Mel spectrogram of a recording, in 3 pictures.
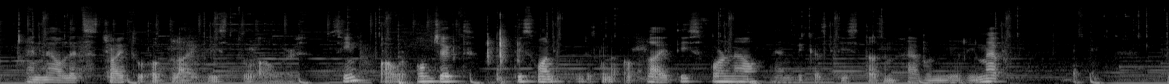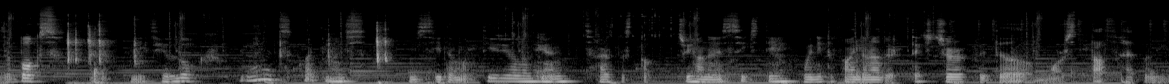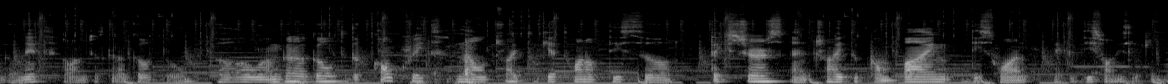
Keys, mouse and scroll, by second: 0.6 click, 3.4 click, 3.7 click, 5.0 alt+q, 5.4 middle click, 6.1 middle click, 7.1 middle click, 8.0 click, 8.7 click, 10.1 click, 11.4 click, 12.1-13.1 typing, 15.4 m, 16.2 click, 16.7 click, 16.8 click, 18.1 click, 18.3 click, 18.6 click, 20.9 click, 24.0 click, 26.6 click, 28.5 click, 28.7 click, 32.8 click, 33.5 click.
